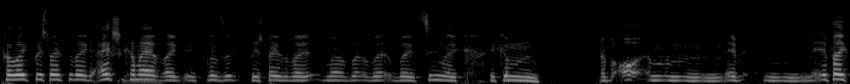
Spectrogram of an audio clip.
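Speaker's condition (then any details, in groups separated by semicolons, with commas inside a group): Stammering and stuttering; acquired, neurological damage from severe pneumonia, 21 antibiotics, steroids, intubation, ventilator, induced coma, stutter began later; minimal editing leaves speech issues on display; repeated words, prolonged sounds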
